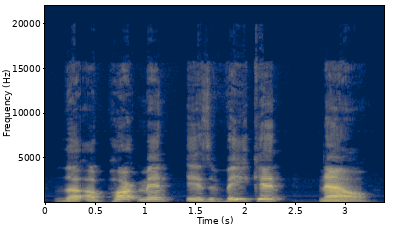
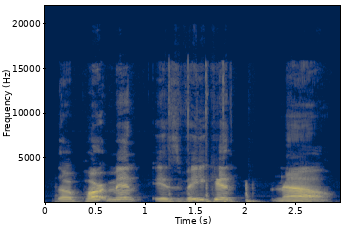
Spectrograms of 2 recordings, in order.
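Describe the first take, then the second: First: 1 slow. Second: 1 slow again. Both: Shown as a demonstration.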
